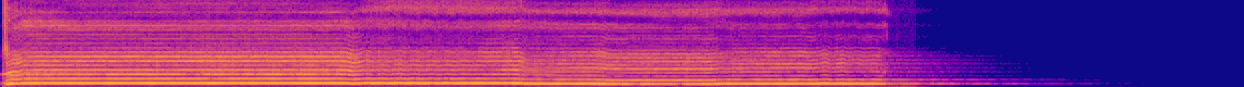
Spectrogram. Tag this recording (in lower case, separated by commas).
human voice, singing, female singing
